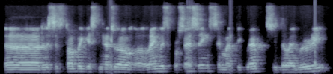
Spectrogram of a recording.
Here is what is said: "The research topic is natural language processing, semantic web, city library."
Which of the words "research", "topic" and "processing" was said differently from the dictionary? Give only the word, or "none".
research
